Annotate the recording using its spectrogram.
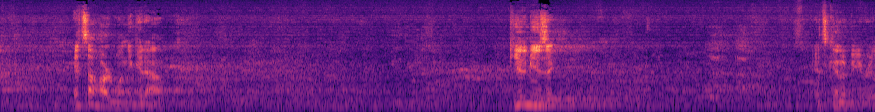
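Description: A man speaks in short bursts through a microphone in a large echoing hall.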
